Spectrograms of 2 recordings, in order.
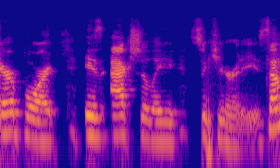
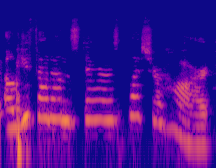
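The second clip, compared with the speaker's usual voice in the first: "bless your heart" said sweetly but meaning you're an idiot; syrupy mock sympathy hiding an insult; fake sweet Southern put-down; 10 semitones higher, 7 dB quieter than usual. Shown as a demonstration. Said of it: "what it means is like".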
